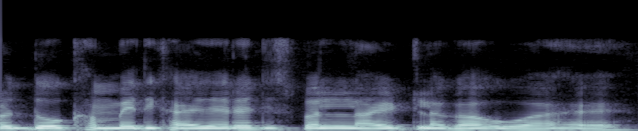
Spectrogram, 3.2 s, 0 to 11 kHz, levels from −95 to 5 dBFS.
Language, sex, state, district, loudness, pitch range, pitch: Hindi, male, Assam, Kamrup Metropolitan, -14 LUFS, 135-140 Hz, 140 Hz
